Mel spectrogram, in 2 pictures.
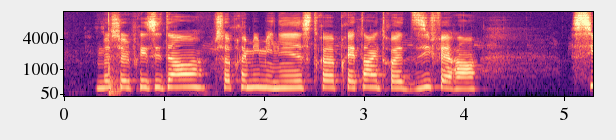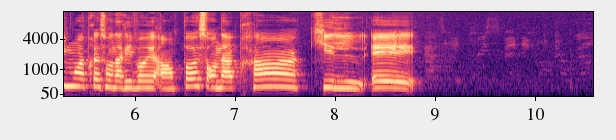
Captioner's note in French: voix de l'interprète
